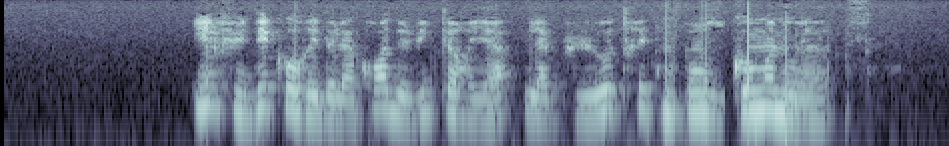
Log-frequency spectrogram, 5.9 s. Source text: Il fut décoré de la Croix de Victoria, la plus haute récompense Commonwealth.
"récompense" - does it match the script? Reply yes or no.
yes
